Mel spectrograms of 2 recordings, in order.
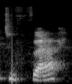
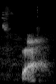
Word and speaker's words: تفاح: Okay, if it's hard for you, some people say tufah, tufah. You can add vowel if you wanted to, like this. It makes sense. But normally I say it like this, tufah.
